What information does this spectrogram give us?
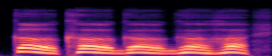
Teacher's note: क ख ग घ हे ध्वनी थेट कंठातून येतात म्हणून त्यांना कंठ म्हणतात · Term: कंठ्य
